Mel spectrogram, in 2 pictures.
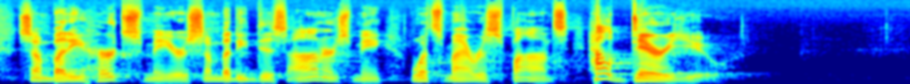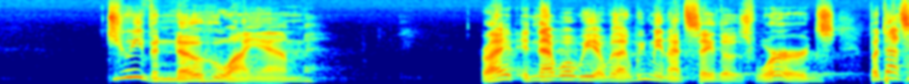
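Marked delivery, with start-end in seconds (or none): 3.9-8.1 mock-offended outburst, a touch louder; indignant arrogance. Preacher acting out our prideful response to being hurt, indignant. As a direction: act out puffed-up, wounded pride.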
